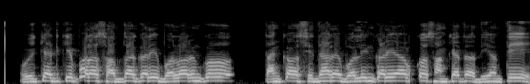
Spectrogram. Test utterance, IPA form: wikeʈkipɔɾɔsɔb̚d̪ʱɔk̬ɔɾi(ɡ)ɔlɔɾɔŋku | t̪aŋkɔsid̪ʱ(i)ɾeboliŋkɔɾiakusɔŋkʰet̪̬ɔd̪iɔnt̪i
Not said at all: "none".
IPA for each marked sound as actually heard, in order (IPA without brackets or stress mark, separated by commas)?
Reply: b, a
